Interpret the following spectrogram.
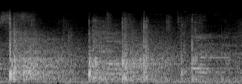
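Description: Tennis ball being hit by rackets and bouncing in a rally: four sharp hits in two seconds, each followed by a short echo.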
